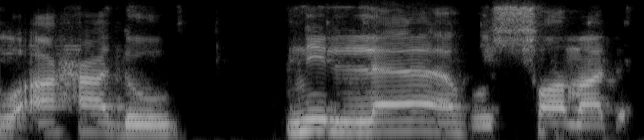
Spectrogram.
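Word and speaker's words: أحد الله الصمد: সামাদ কুলহু আল্লাহু আহাদু দালের মধ্যে এক পেশ দিবেন কুলহু আল্লাহু আহাদু লিল্লাহুস সামাদ হ্যাঁ আর যদি ওয়াকফ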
